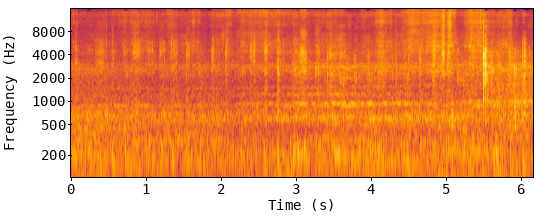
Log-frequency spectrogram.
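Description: Marching band playing, heard from on the field through a body-worn action camera's microphone, with a single sharp click about five and a half seconds in.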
